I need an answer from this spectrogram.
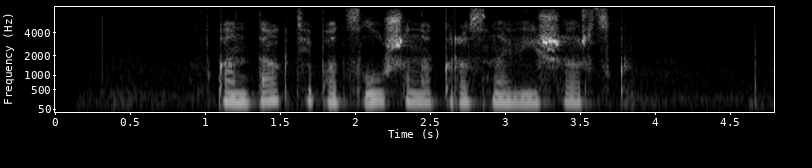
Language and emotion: Russian, neutral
